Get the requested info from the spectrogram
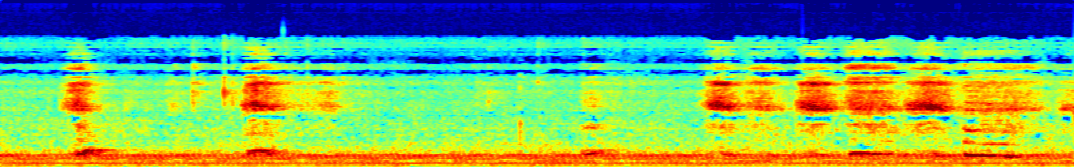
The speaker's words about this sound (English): Oh, that's a very tricky one because we're not getting any screams or groans. It's just like heavy breathing, isn't it? It could be someone hiding in a closet.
